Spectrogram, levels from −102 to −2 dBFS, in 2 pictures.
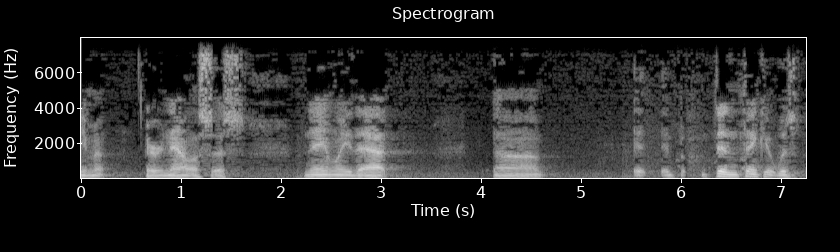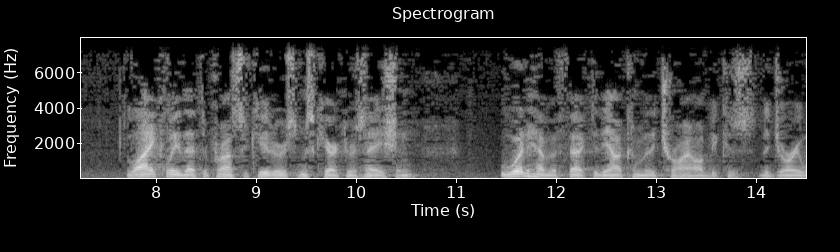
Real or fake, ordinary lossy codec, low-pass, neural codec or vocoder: real; Opus, 64 kbps; 7.2 kHz; none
